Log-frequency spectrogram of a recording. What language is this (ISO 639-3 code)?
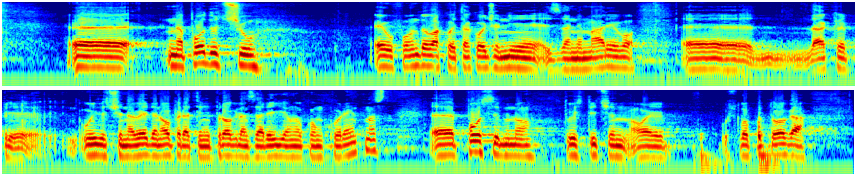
hrv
